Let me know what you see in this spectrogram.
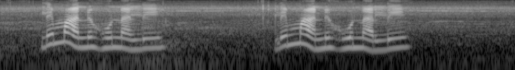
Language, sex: Southern Sotho, female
